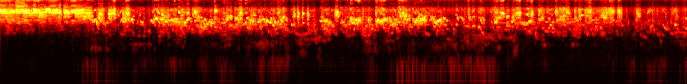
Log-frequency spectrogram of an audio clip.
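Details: Several budgerigars from a playing family flock keep up fast, busy chirping and chattering, with rapid notes layered into a steady high wash that fades near the end, and faint low bumps.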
